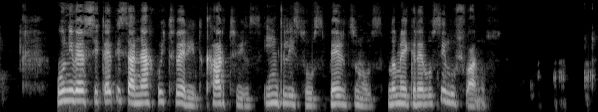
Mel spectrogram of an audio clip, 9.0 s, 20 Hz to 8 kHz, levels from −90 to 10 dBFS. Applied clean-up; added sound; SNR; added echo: none; none; none; none.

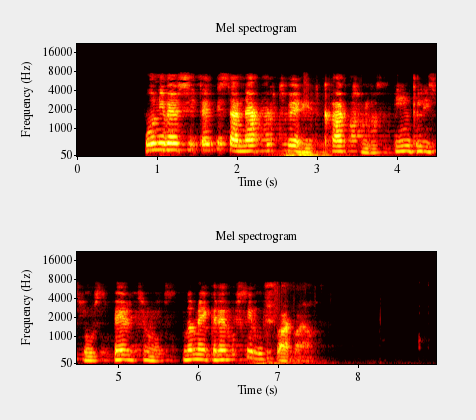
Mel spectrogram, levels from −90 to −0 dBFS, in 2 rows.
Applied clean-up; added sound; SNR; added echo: neural mask model DeepFilterNet 3.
